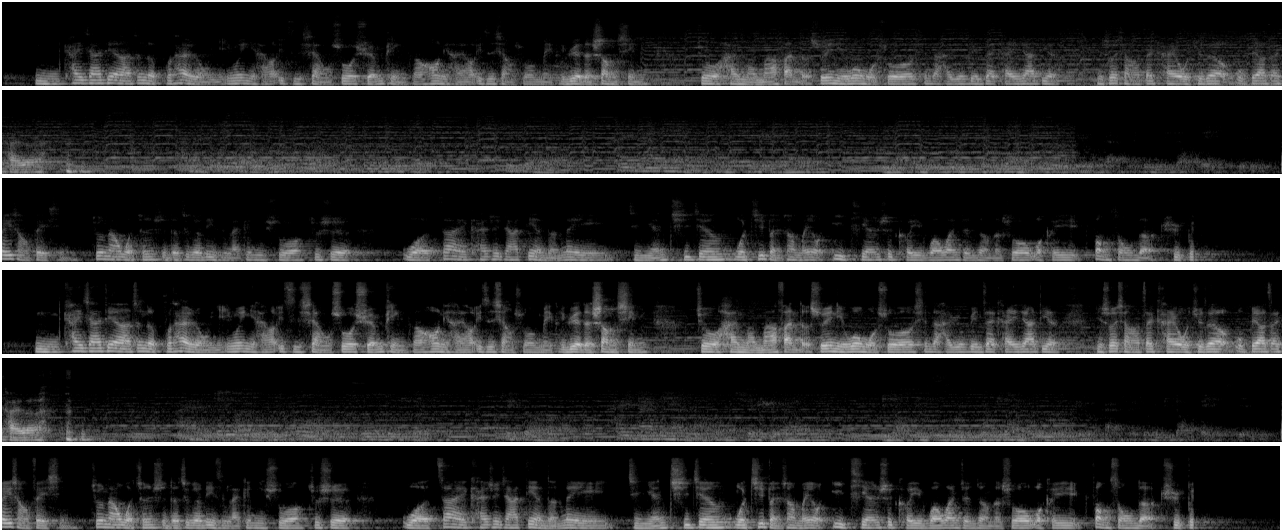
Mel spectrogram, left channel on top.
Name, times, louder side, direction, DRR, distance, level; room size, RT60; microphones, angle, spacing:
voice 1, 0.3-13.7 25.6-29.2 29.6-37.5, right 4 dB, 75° right, 0.7 m, -27 dB
sound 1, 2.8-16.2, equal, 5° left, 6.1 m, -57 dB
sound 2, 6.4-23.5, left 1 dB, 60° left, 3.2 m, -44 dB
voice 2, 7.5-8.1 14.5-17.2 17.8-18.6 18.8-20.9 21.6-25.4 27.1-27.4, equal, 35° right, 5.9 m, -43 dB
29.5 x 21.0 x 8.0 m
head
